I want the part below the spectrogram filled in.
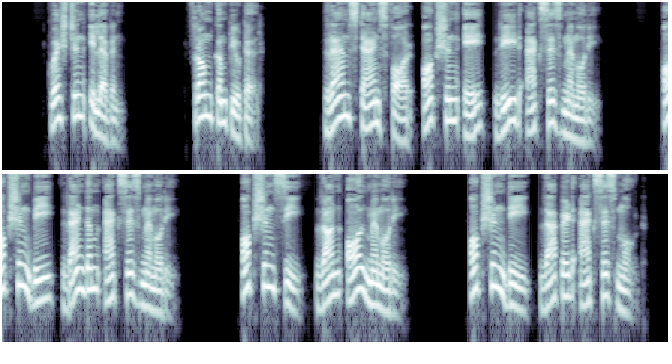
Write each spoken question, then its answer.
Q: RAM stands for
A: The correct answer is option B, random access memory.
